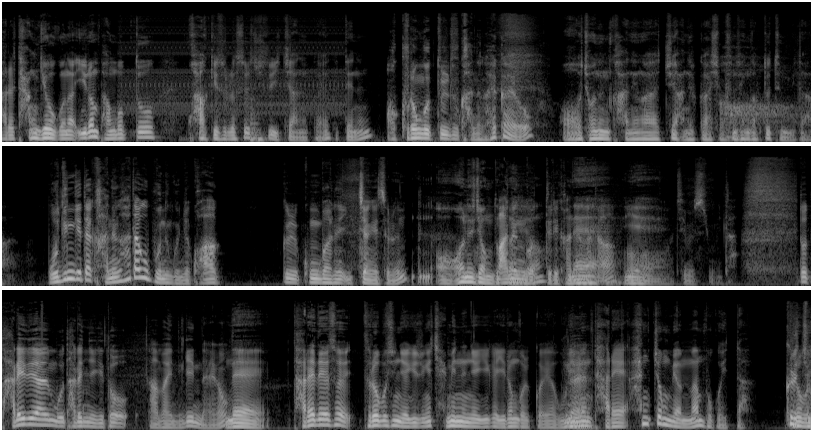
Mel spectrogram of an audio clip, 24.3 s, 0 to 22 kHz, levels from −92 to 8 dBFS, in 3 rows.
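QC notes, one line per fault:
1.16–3.44 s, timecode bleed: for a bit over two seconds there's a chirpy warble sitting well under the speech, somewhere around 30 dB down. That's linear timecode leaking in from a neighbouring track or cable. The code is a square wave flipping between roughly 1 kHz and 2 kHz as it spells out the bits, and the pattern cycles at 23.976 frames per second, which gives it that steady ticking flutter.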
